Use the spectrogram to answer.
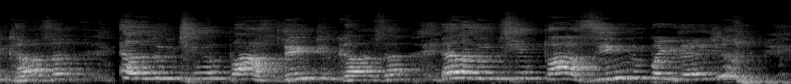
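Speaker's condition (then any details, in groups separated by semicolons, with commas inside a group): Cerebral palsy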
